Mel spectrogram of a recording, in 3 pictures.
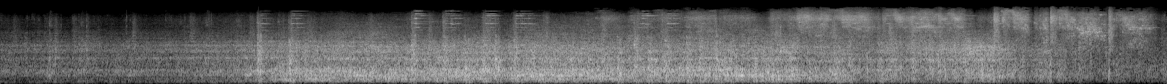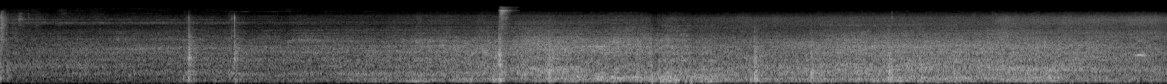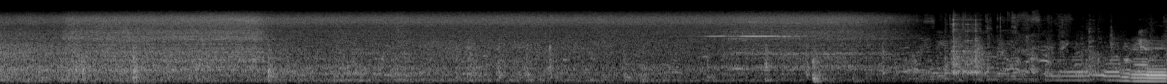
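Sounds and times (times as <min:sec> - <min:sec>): train running noise: 0:00.0 - 0:35.0
wheels clicking over rail joints: 0:04.0 - 0:12.0, 0:32.6 - 0:34.6
light steam hiss: 0:07.2 - 0:15.9, 0:21.6 - 0:32.5.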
